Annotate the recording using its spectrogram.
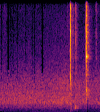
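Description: Two sharp metallic clicks about a second and a half in, as the shotgun's action is opened and the spent shell is pulled out; it comes out easily, with no sticking. Steady outdoor background hiss underneath.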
